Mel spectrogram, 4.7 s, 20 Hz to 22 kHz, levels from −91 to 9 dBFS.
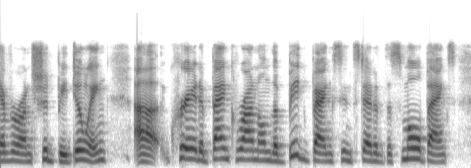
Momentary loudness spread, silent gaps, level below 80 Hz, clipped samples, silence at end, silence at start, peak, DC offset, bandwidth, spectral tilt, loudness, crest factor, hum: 5 LU; none; -78 dBFS; under 0.1%; 0.15 s; 0 s; -2 dBFS; under 0.1%; 8.2 kHz; -3.5 dB/octave; -21 LUFS; 18 dB; none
